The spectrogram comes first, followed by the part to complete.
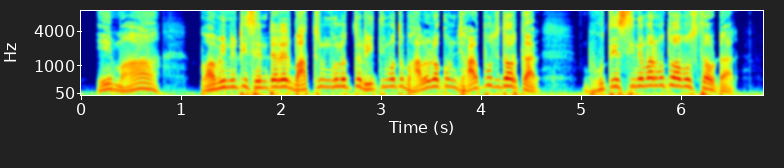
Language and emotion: Bengali, disgusted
